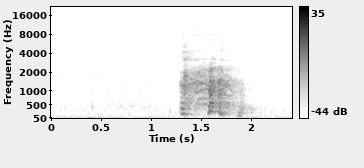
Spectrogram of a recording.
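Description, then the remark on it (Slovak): A single cough bursts out clearly after a quiet moment, loud, with a brief rough throaty tail. “Pokojne si odkašlite.”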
